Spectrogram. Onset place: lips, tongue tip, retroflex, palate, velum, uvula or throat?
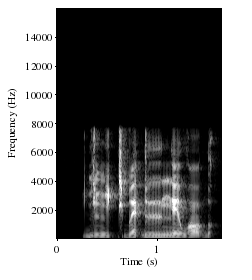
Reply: palate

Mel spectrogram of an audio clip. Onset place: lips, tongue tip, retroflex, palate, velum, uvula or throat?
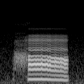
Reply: throat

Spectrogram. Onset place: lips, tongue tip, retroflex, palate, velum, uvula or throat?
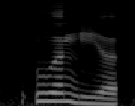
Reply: throat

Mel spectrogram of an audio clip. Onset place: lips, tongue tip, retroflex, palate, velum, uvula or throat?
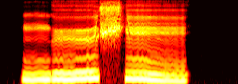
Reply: velum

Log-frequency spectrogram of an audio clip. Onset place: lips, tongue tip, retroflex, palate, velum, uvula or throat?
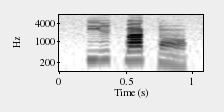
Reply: palate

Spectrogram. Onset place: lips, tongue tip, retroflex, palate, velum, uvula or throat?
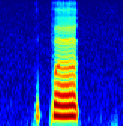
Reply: lips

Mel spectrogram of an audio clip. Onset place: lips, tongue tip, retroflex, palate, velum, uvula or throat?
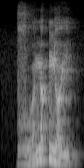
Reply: velum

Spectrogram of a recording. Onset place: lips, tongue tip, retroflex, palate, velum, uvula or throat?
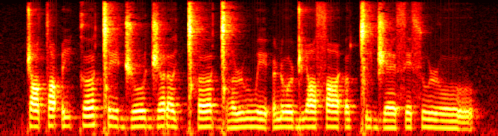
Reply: retroflex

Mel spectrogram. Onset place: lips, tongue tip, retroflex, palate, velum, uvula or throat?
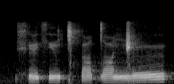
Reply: velum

